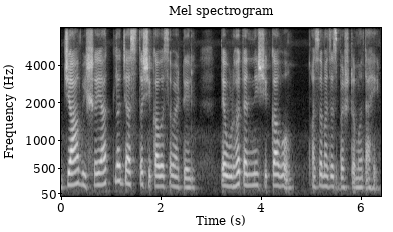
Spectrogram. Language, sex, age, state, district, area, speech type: Marathi, female, 45-60, Maharashtra, Pune, urban, spontaneous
